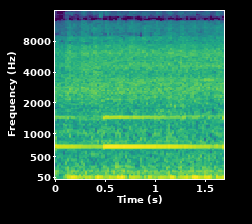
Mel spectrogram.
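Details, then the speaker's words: Engine that cranks but won't start, cranking: starter whine over even pulsing compression impulses as it rolls over; compression is good, ruling out a jumped timing belt or chain, which would sound smooth like a sewing machine. "can hear that the sound on there you can hear the actual impulses of the compression as it rolls around"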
